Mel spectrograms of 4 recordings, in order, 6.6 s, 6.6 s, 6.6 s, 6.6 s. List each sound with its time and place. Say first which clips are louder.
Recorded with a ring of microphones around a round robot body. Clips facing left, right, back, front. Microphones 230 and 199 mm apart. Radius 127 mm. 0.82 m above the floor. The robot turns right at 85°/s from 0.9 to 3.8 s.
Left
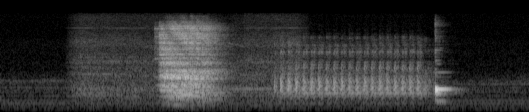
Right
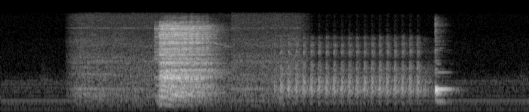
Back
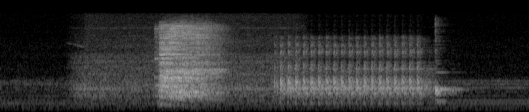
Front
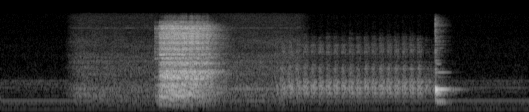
1.9 s a drill: right 3 dB, front 4 dB; 65° right, 6.5 m; by 2.8 s 10° left, 6.5 m
3.4 s a gunshot: even, back 4 dB; 175° right, 6 m; by 5.3 s 140° right, 6 m
5.4 s a cowbell: right 1 dB, front 17 dB; 15° right, 0.5 m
